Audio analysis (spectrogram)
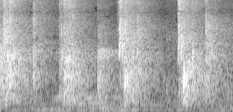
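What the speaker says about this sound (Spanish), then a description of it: "un aplauso para Luchi ahí" A few people clap for a birthday girl at a family gathering: short bursts of hand claps, close and fairly loud, coming in uneven clusters with brief gaps between them.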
